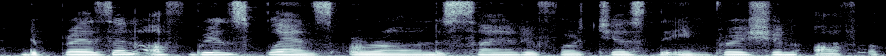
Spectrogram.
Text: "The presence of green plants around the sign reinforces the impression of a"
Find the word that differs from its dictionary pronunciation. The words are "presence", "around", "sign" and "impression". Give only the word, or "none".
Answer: presence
